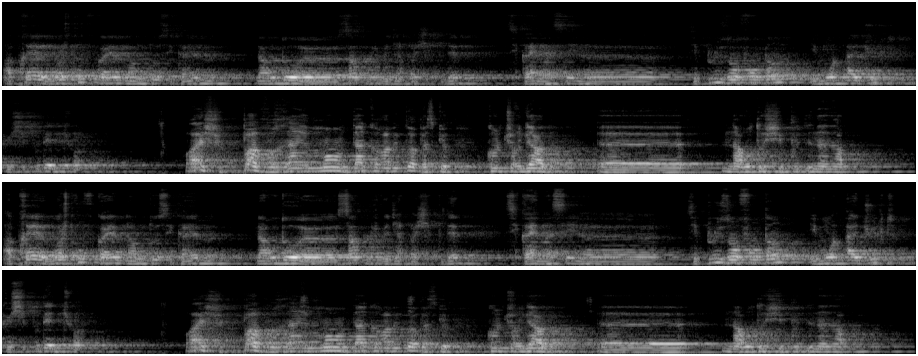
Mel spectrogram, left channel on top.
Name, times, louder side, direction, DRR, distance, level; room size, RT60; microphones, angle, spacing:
voice 1, 0.0-2.2 2.5-4.7 5.1-6.6 6.9-10.0, right 1 dB, 90° right, -1 dB, 2.4 m, -24 dB
voice 2, 11.0-13.6 14.0-14.7 15.0-16.1 16.3-17.5, equal, 75° left, 7 dB, 1.8 m, -24 dB
26.0 x 19.0 x 7.1 m, 2.1 s
head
